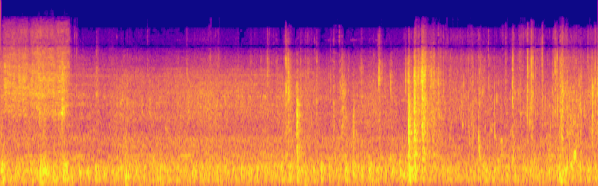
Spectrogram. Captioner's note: reel cranking; fish splashing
